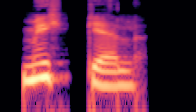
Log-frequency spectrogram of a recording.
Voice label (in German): "mickel", nordische jungennamen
